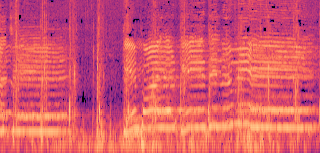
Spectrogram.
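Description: A group of young voices singing a welcome song together in long held notes, with a short break about two seconds in.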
